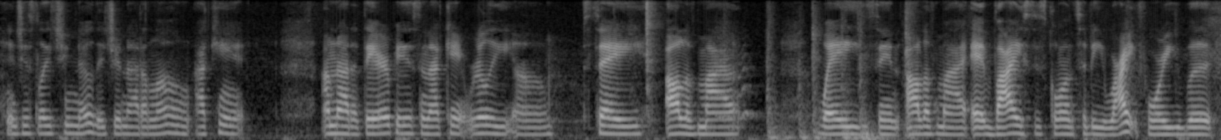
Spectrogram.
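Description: A woman in her thirties co-hosting a casual talk show, candid and reflective, with a slightly raspy voice today. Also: sits low, slight background noise. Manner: candid and reflective, many fillers. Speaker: podcast co-host. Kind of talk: casual chat.

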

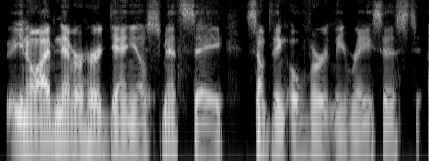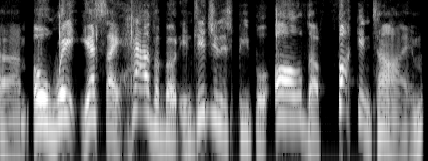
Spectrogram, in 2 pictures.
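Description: A man co-hosting a political talk podcast, making wry, sarcastic points in quick asides. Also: medium pitch, big pitch swings, bright, forceful tone, slight background noise. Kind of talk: casual political chat.

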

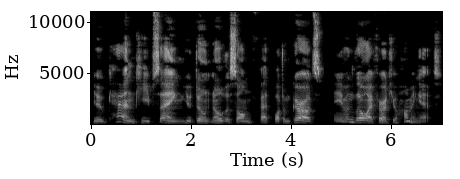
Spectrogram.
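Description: A woman voicing a laconic, gruff but tender male supernatural being, soft-spoken and clipped in phrasing. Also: lowish voice, slow, pitched below the performer's own voice. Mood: gently firm.

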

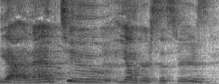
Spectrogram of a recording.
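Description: A woman hosting a podcast, chatty and quick to laugh, interviewing a guest in the guest's home. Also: a little high, crowd noise. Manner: warm-hearted, chatty, laughs often. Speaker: podcast host. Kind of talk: casual interview conversation. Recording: echoey home room.

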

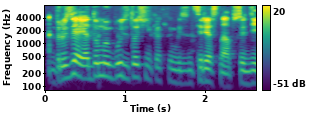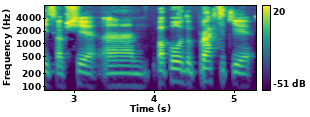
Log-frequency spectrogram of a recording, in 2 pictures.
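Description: A man's voice: mid-range voice, a little fast. A man in his twenties co-hosting a casual podcast, joking and talking directly to listeners. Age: 20s. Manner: relaxed, joking, addresses listeners as friends. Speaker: podcast co-host.

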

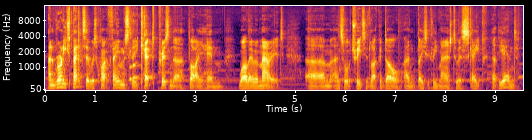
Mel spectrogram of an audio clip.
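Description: A man's voice: low-pitched, normal speed, faint music behind. A man hosting a casual podcast, sharing facts and steering the chat with dry wit. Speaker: podcast host.

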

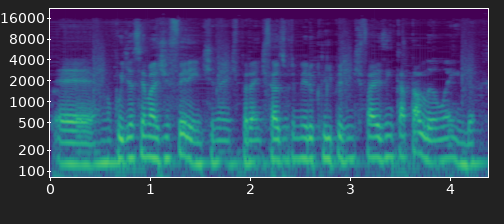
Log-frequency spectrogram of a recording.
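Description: A man's voice: on the high side, little pitch movement, fast talker, creaky, mellow, soft background music. A man with a Brazilian Portuguese accent, a filmmaker guest chatting casually about his work, with hesitant restarts and frequent laughs. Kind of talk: casual interview talk.

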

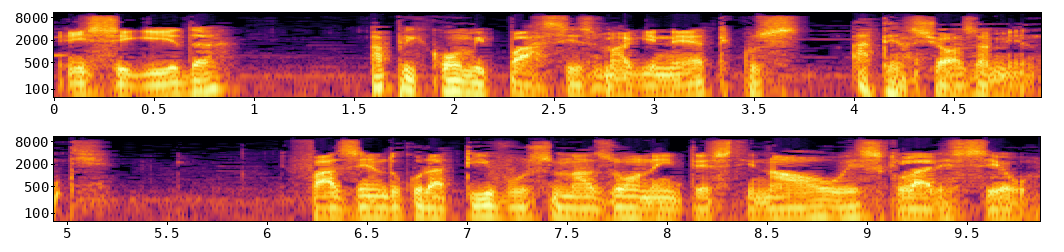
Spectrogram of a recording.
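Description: An actor playing a remorseful doctor in the afterlife, telling his story gravely and sorrowfully in a Brazilian radio drama, with a Brazilian accent. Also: rumbling low, fairly even intonation, slow pace, pushed and bright, soft background music, heavily acted. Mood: grave narrating. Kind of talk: dramatic first-person radio narration.

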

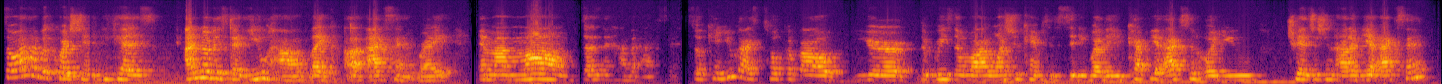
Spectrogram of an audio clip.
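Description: A woman's voice: medium pitch, normal speed, few pauses, sharp tone. A woman co-hosting a podcast in a casual, informal chat style. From US city. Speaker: podcast co-host. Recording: roomy echo, distant mic, faint noise.

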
